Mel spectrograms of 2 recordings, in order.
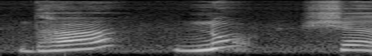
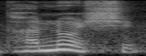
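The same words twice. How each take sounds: First: धनुष drawn out very slowly with a rise; slow syllable-by-syllable reading. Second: Said in the usual way. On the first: Shown as a demonstration. Teacher slowly sounds out धनुष for pupils. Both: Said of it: "उच्चारण कैसे करते हैं".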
